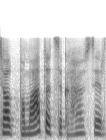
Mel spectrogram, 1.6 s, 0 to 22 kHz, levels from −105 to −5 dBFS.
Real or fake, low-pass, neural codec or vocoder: fake; 7.2 kHz; codec, 16 kHz, 0.7 kbps, FocalCodec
